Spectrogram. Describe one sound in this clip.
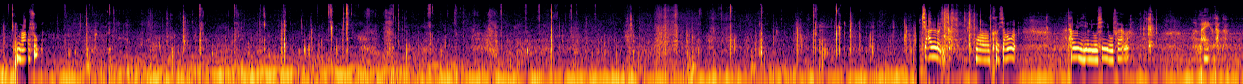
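Flaky pastry crackles as fingers break it apart.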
